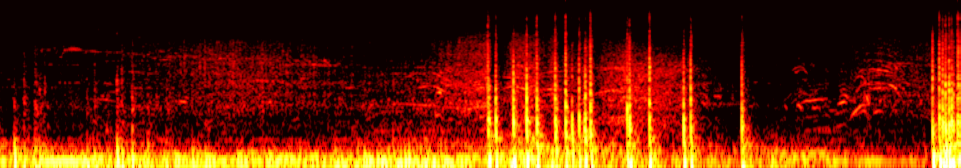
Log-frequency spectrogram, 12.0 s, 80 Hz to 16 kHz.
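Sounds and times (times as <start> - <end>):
fireworks crackling: 1.6 - 12.0
fireworks booming: 6.1 - 10.0, 11.7 - 12.0.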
